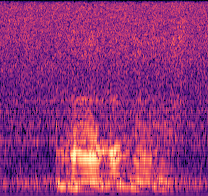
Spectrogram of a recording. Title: Bandit Snoring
